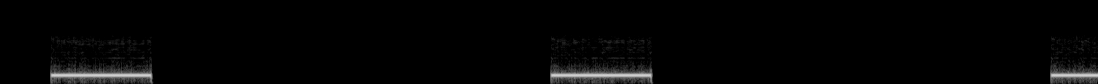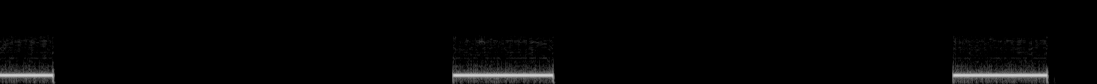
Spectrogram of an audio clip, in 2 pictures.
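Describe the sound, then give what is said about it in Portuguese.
Ringback tone on an outgoing phone call: five identical one-second beeps at a single steady mid pitch, evenly spaced about five seconds apart with silence between them. “Demorou, mas começou a chamar. Vou tentar fazer por aqui.”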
